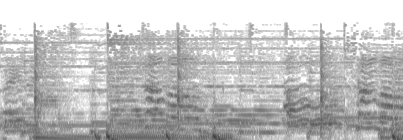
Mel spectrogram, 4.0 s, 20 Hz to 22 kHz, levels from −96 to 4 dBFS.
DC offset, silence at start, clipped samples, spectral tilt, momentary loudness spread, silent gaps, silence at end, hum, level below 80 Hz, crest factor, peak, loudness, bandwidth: under 0.1%; 0 s; under 0.1%; -4.5 dB/octave; 7 LU; none; 0 s; none; -46 dBFS; 16 dB; -20 dBFS; -36 LUFS; 11.5 kHz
